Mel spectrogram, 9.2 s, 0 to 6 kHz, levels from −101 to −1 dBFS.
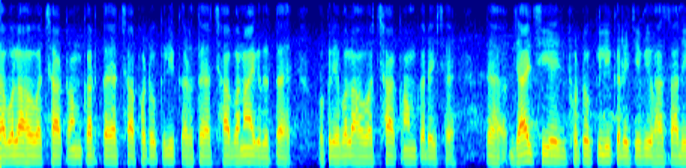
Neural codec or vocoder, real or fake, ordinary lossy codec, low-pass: none; real; none; 5.4 kHz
